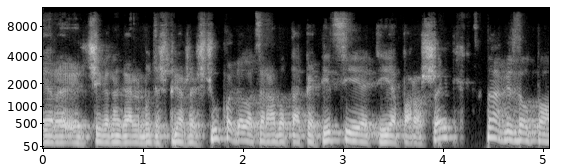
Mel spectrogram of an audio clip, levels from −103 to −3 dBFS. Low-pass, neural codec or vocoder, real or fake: 10.8 kHz; none; real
